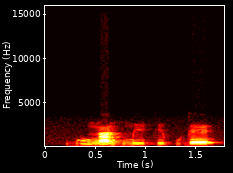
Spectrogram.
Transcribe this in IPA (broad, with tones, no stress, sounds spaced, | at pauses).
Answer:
ɓ uː˦˨ ŋ ã˦˨ ɾ iː˨ m eː˨ k e˨ kʷ ɪ˨ ɡ ɛ˦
